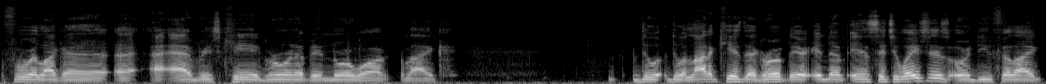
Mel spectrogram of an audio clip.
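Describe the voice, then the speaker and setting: A man's voice: fairly low pitch, fairly even intonation, unhurried, mellow, no room sound. A man hosting a casual interview, asking questions in an easygoing way and often answering with short agreeing replies. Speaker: interview host.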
